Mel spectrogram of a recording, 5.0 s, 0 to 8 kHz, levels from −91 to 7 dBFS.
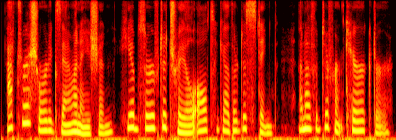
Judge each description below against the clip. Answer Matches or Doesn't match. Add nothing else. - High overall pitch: Matches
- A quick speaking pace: Doesn't match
